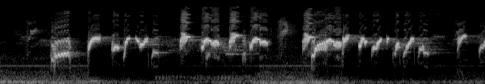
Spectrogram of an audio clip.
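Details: Caged red-whiskered bulbul in Thailand singing a training tutor song with doubled phrases: loud, rapid strings of chirpy whistled notes, steady bursts of five or six notes each, nearly continuous over a low background hum.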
